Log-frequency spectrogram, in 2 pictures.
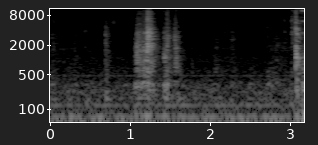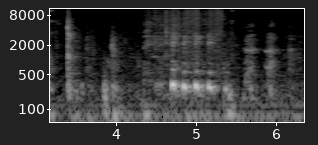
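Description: A pet door's flap knocking and clacking as a dog pushes through it, with a few separate knocks, and a short run of quick pulsed vocal sounds about five seconds in.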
